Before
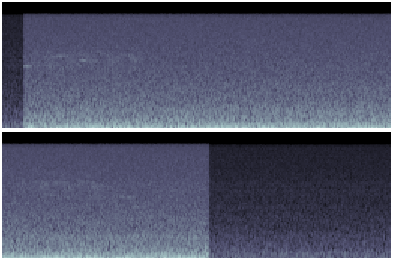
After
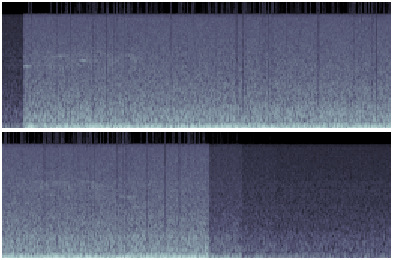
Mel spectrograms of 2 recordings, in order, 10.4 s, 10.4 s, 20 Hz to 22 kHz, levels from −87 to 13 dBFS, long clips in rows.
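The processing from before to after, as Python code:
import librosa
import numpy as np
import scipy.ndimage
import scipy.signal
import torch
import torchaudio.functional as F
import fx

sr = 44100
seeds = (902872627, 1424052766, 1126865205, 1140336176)

y = fx.peak_eq(x, sr, hz=140.0, db=-12.5, octaves=0.51)
y = np.clip(y, -10.0 ** (-12.0 / 20.0), 10.0 ** (-12.0 / 20.0))
y = fx.echo_feedback(y, sr, ms=443, feedback_pct=42, wet_db=-14)
y = F.gain(torch.from_numpy(y), 5.0).numpy()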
